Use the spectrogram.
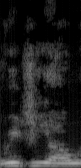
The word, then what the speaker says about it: Riggio: do you pronounce it Riggio or Riggio? Riggio, R-I-G-G-I-O, Riggio, okay.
